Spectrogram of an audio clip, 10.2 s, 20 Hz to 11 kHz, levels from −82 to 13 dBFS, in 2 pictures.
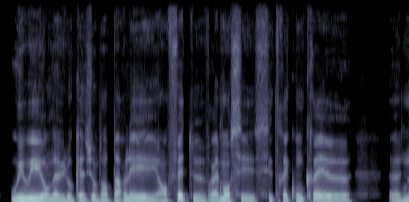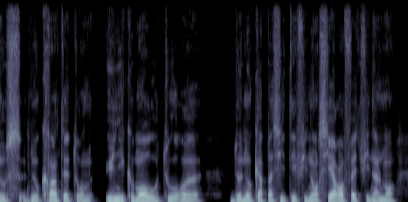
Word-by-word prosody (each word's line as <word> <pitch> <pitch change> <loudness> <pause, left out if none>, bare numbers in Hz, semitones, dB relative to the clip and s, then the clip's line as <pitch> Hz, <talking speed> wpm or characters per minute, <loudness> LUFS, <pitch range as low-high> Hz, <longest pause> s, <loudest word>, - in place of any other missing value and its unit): Oui, 125 +6 +7
oui, 140 -1 +8
on 105 -4 +3
a 100 - +3
eu 95 - +1
l'occasion 95 +1 -1
d'en 100 +1 -1
parler 115 +2 +2
et 85 - -3
en 90 +3 -1
fait, 120 - +2
heu, 90 -1 -1
vraiment 100 +9 +2
c'est 85 -7 -3
c'est 85 - -9
très - - -4
concret, 135 +5 +1
heu 95 -7 +1 0.5
heu, 90 +1 -3
nos 95 +1 -1
s 90 0 -4
nos 100 - -2
craintes 125 +7 -1
elles 90 - -1
tournent 85 -1 -6 0.2
uniquement 120 +1 +2
autour, 100 0 -2
heu, 85 -4 -4 0.4
de 100 +3 -3
nos 105 +1 0
capacités 100 +1 -4
financières, 100 +8 -1
en - - +4
fait, 90 +1 -4
finalement. 90 -2 -4
100 Hz, 205 wpm, -22 LUFS, 90-115 Hz, 0.5 s, oui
